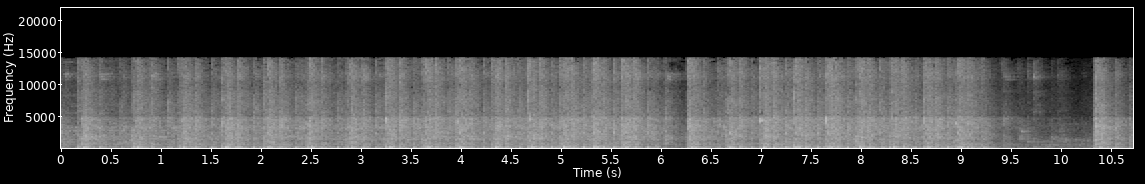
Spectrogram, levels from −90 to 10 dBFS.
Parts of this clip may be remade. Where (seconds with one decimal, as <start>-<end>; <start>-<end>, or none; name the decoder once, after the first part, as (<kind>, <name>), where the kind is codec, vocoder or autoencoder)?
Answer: 2.4-3.1 (vocoder, BigVGAN v2); 5.2-6.2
